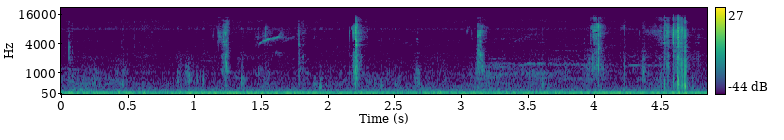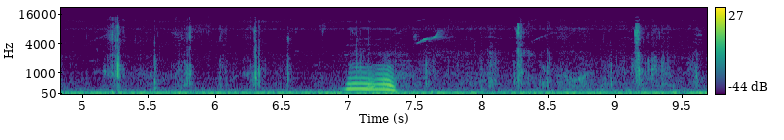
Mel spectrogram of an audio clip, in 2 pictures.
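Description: Close-up mouth sounds of a person eating rice and grilled fish by hand: chewing with scattered wet lip-smacks and clicks. About seven seconds in there is a short, falling hum of appreciation.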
